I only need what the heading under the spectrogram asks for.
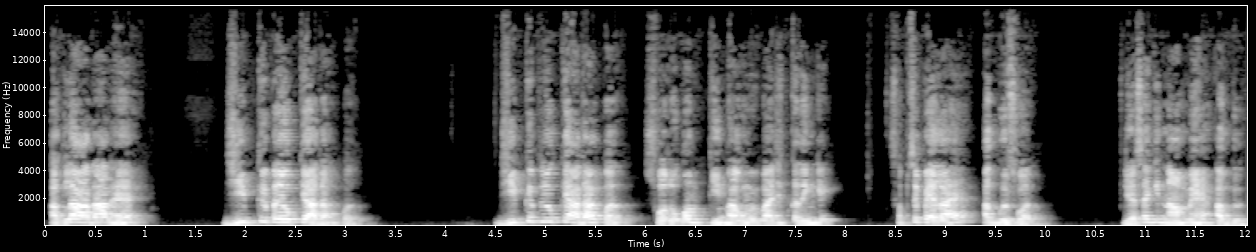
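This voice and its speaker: In an echoey room, a woman with a medium-pitched, slightly bright voice teaches a grammar lesson in a classroom setting. She explains patiently, step by step, repeating key terms and asking listeners to say the sounds aloud themselves.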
